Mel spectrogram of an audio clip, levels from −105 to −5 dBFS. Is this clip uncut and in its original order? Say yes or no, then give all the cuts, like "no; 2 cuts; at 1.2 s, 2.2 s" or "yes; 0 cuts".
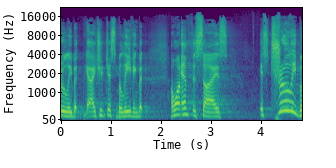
no; 2 cuts; at 1.1 s, 2.4 s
